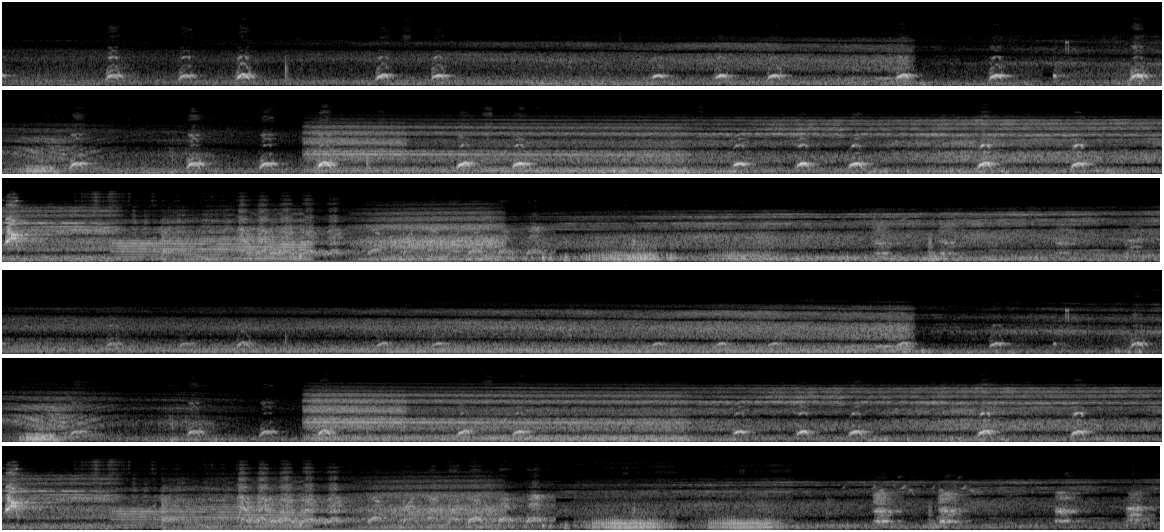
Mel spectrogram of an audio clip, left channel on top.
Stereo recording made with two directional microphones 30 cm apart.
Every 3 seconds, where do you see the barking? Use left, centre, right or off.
left, left, left, left, left, left, left, centre, right, right, right, right.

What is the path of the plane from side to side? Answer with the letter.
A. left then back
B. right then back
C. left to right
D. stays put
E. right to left
E.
